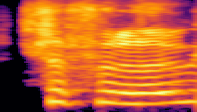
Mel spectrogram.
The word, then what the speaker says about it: Cthulhu: Cthulhu, is that his name?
